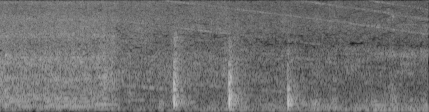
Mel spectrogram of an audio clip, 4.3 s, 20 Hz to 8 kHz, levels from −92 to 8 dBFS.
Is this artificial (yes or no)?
no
